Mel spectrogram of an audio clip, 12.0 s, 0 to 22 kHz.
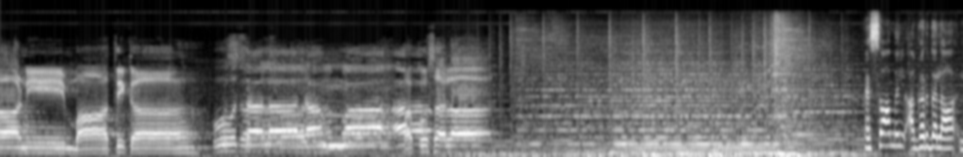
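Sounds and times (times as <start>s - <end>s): devotional chanting: 0.0s - 6.6s.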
